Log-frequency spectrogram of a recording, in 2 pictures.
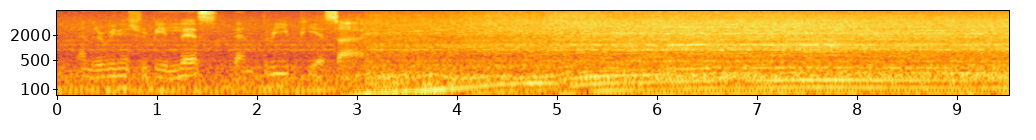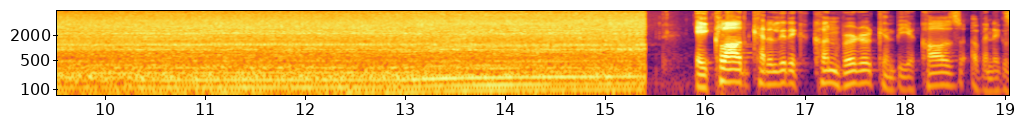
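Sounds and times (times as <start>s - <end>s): car engine held at steady revs: 0.0s - 15.4s.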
